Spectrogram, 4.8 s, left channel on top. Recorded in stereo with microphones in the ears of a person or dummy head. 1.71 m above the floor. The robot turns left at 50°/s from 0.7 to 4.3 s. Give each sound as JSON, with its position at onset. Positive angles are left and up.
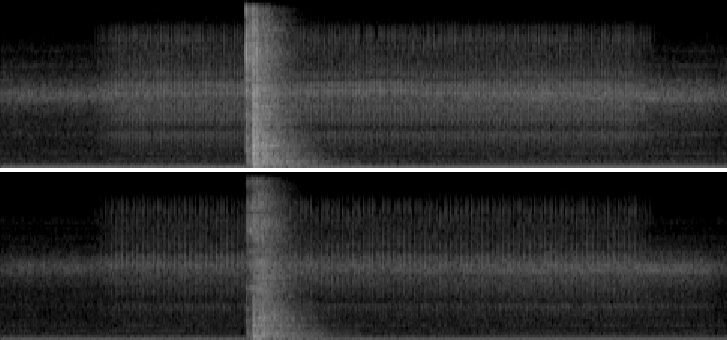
{"t": 1.6, "sound": "a door slam", "side_deg": 60, "distance_m": 1.6}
